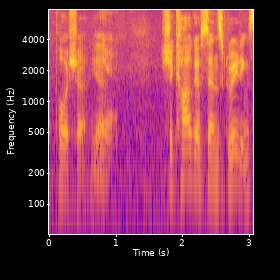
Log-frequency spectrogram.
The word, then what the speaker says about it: Porsche: our member said that mr porsche pronounced it as porsha yeah porsche yeah yeah chicago sends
